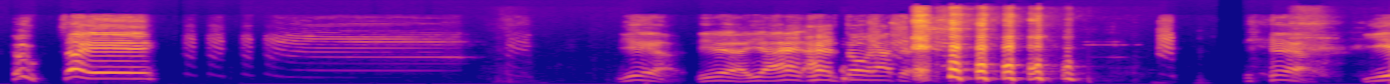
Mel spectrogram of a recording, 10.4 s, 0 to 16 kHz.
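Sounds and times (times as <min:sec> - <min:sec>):
loud buzzer blast with a brassy tone: 0:01.4 - 0:03.6
speech: 0:04.7 - 0:08.2, 0:09.6 - 0:10.4
laughter: 0:05.8 - 0:08.2.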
